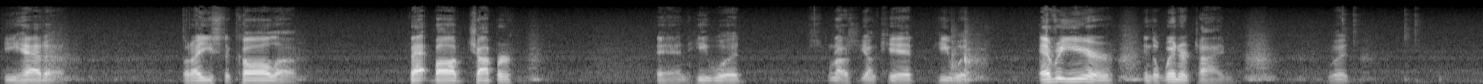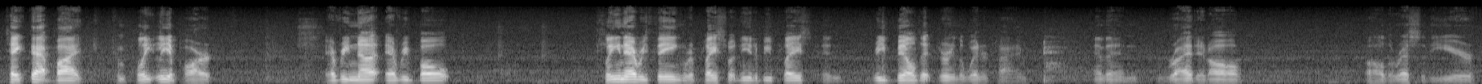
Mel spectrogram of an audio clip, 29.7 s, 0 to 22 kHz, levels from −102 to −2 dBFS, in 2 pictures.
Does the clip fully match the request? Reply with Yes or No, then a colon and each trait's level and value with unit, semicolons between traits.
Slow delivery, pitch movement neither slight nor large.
Yes: slow, 130 wpm; average, 4.7 semitones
